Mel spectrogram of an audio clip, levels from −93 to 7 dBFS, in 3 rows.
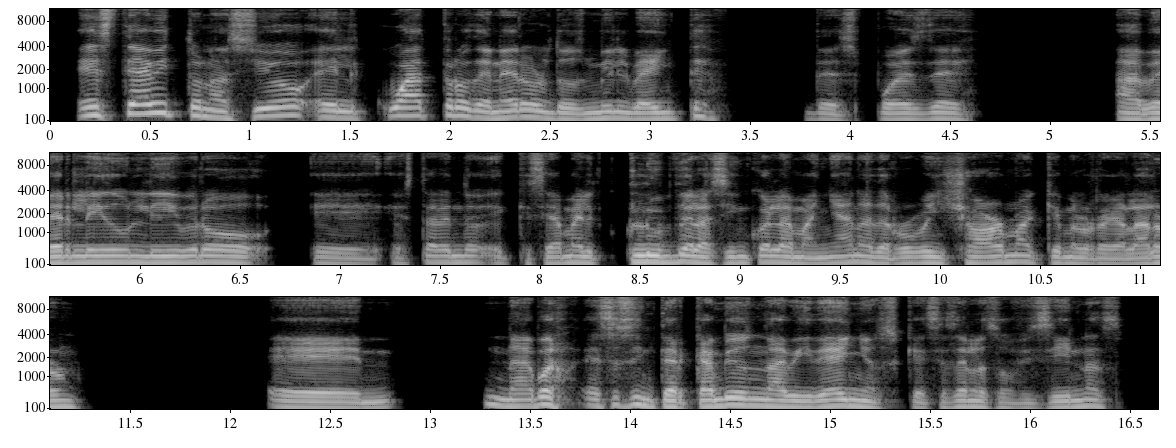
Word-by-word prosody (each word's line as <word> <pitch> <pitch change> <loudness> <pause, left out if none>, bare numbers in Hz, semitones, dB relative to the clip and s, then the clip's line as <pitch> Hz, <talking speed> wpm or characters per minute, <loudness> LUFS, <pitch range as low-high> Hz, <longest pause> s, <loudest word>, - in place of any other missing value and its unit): Este 200 +5 +4
hábito 235 -6 +3
nació 175 +6 +1
el 145 -3 -2
4 190 0 +2
de 150 - +1
enero 150 +4 +1
del 140 - -1
2020, 130 +4 -1 0.4
después 120 +1 -6
de 125 -5 -4 0.7
haber 130 +1 +2
leído 140 0 +2
un 140 -1 -1
libro, 135 -1 0 0.2
eh, 110 -4 -8
estaba 115 +5 -8
viendo 140 0 -4
el 125 - -11
que - - -15
se 125 - -3
llama 135 +2 -1
El 130 -4 -2
club 145 -2 +3
de 150 0 +2
las 125 -3 +2
5 130 +3 -3
de - - +1
la 130 -2 +2
mañana, 125 +4 -1
de 120 - -1
Robin 125 +1 -1
Sharma, 135 +4 -1
que 130 - -5
me 120 -1 -3
lo 115 - -3
regalaron. 115 +4 -1 0.9
En, 115 -2 +1 0.4
na 145 -6 0
bueno, 175 - +5
esos 155 +1 0
intercambios 140 +1 +4
navideños 130 -3 +2
que 110 -3 -8
se 110 - -6
hace 130 - -2
en 130 - 0
las 110 -3 -3
oficinas. 120 +7 -4
135 Hz, 175 wpm, -23 LUFS, 120-145 Hz, 0.9 s, bueno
